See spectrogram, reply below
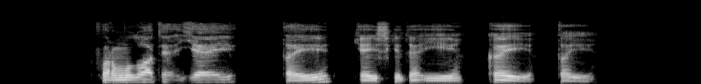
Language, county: Lithuanian, Vilnius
